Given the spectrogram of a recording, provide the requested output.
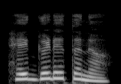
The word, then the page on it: ಹೆಗ್ಗಡೆತನ: Kannada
